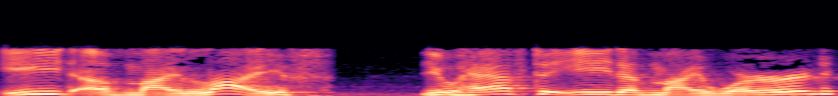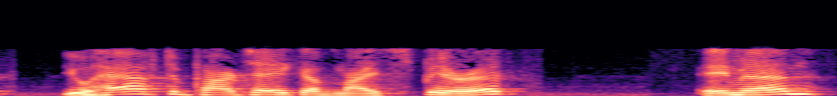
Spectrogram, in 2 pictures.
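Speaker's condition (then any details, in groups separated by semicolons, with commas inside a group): No condition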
